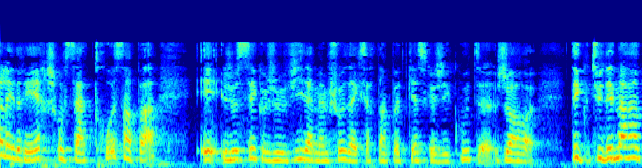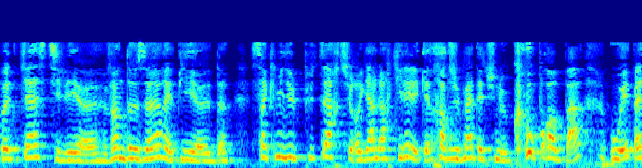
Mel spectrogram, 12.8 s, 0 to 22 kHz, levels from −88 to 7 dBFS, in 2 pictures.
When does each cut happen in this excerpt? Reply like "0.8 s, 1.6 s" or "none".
none

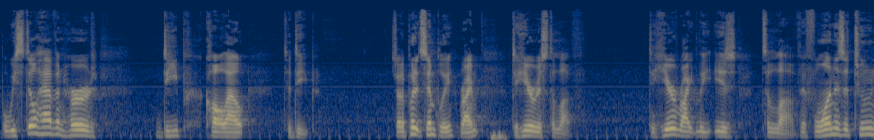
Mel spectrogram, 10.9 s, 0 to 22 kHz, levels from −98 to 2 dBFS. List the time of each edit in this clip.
none

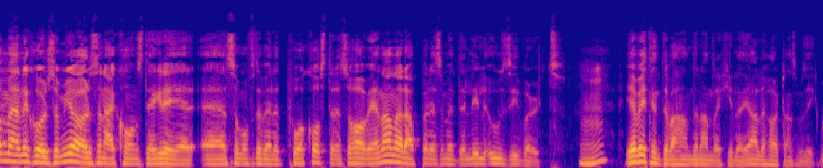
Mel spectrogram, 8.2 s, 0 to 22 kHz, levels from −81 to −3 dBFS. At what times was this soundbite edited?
6.2 s

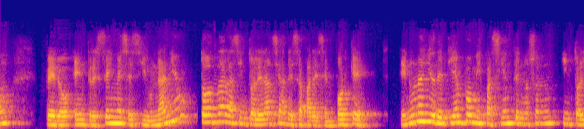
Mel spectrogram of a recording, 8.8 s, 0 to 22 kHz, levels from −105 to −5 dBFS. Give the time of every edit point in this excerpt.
3.0 s, 5.8 s

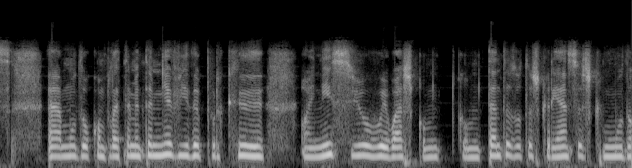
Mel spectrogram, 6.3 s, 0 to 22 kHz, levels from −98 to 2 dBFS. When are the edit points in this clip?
none

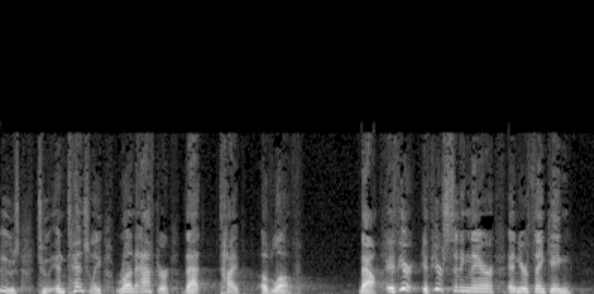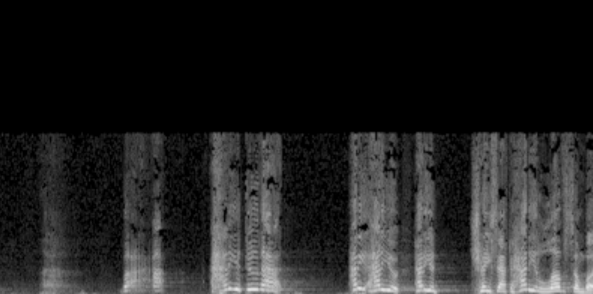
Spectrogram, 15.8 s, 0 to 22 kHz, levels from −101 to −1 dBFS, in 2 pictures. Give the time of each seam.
5.1 s

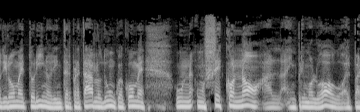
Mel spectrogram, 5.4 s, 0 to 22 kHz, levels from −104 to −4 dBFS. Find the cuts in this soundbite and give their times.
none

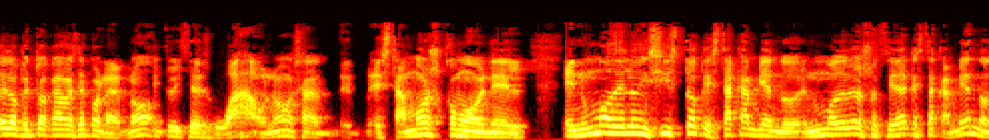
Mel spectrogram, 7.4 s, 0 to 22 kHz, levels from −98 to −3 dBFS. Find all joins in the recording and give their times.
1.1 s, 4.2 s

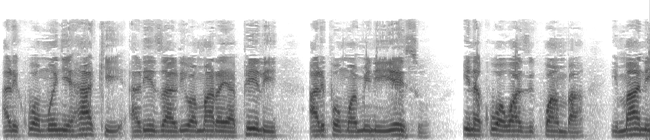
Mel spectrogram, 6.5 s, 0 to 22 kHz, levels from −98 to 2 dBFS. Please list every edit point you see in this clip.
none

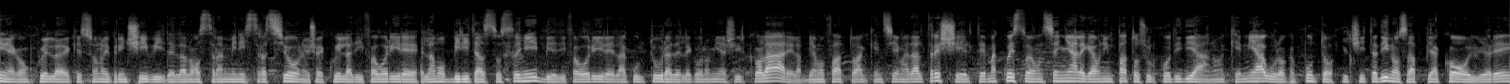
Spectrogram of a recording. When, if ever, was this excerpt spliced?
none

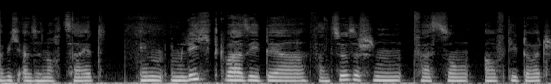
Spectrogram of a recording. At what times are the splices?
none

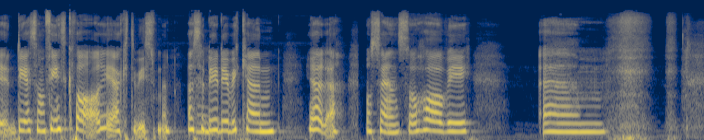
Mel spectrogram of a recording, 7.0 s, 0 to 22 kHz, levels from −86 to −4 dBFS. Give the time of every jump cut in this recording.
3.6 s

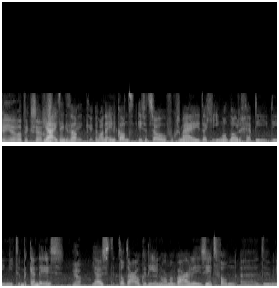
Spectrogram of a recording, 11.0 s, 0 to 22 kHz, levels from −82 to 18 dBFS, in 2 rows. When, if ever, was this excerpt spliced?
1.5 s

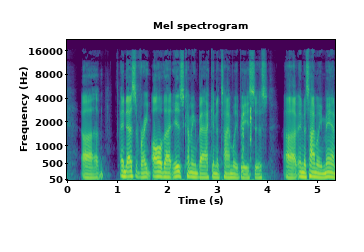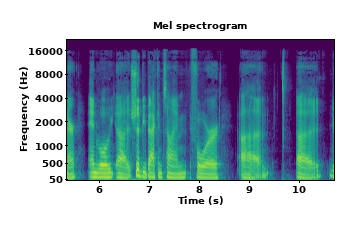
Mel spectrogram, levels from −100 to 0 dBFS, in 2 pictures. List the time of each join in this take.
1.7 s

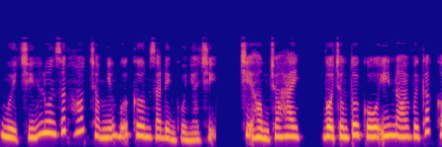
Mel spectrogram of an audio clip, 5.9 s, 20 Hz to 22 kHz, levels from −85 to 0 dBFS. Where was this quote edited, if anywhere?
none

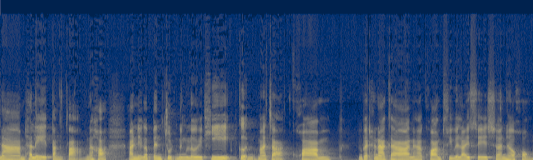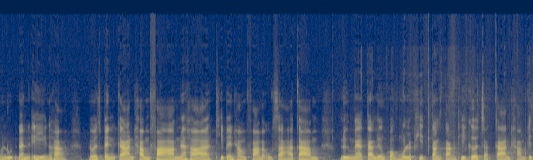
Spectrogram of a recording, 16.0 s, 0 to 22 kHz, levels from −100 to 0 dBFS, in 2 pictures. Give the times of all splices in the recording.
3.5 s

